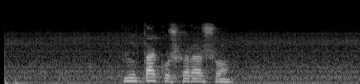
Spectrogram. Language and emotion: Russian, neutral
